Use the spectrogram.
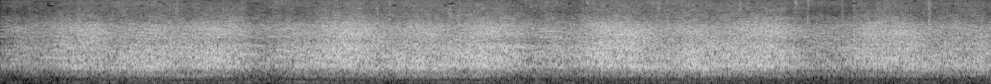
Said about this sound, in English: And the crowd broke into chants of fight, fight, fight on a couple separate occasions.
